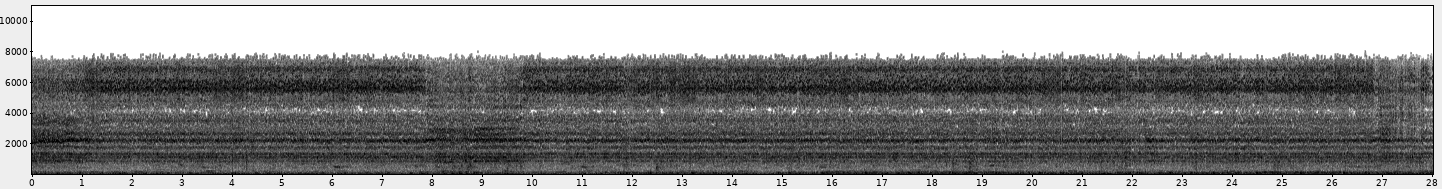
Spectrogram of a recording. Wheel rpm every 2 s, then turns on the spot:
120, 110, 110, 110, 110, 120, 110, 110, 120, 120, 120, 110, 120, 120.
none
